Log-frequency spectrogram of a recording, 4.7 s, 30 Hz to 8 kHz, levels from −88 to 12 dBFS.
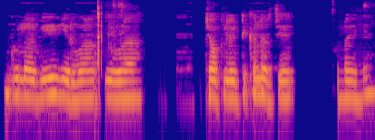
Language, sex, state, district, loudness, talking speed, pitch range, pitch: Marathi, female, Maharashtra, Aurangabad, -19 LUFS, 115 wpm, 155-170 Hz, 160 Hz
